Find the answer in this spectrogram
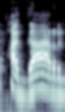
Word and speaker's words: pagar: Also, I said, that's not how you say that. You say pagar. That's how you say it. And you got to roll that R.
